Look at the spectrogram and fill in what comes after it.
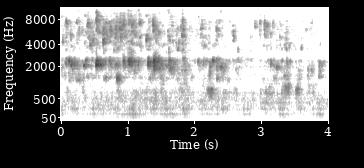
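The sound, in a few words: pouring pickling brine from a jar into a pot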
